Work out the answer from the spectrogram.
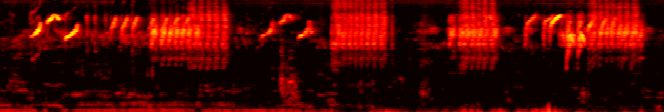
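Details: Numerous caged cinereous tits singing as a training recording for quick song learning: whistled slurs interrupted by harsh, hissing buzzy bursts lasting about a second, then more rapid high chirps.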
